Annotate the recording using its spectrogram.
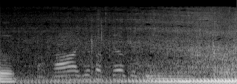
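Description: A motor vehicle's engine approaching, starting about halfway through and growing steadily louder, with a steady hum and a rushing noise above it.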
